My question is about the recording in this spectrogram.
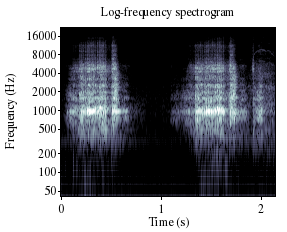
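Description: Kawasaki KLX 140 electric starter cranking in two short raspy bursts without the engine firing, which the owner puts down to a weak battery and a flooded carburettor.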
